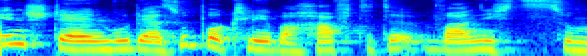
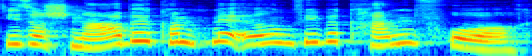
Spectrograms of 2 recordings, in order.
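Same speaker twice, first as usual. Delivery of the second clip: musing aloud, higher and louder; puzzled; 8 semitones higher, 6 dB louder than usual. A narrator's reading. Zwitschi puzzles over a familiar beak, musing. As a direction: wonder out loud in a raised character voice. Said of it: "rätselte Zwitschi".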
